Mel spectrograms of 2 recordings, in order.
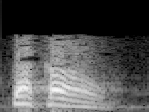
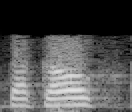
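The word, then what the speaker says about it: stecho (στήκω): The word is stecho. And stecho, if you're interested, looks like this. It is S-T long E, K long O. Stecho.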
